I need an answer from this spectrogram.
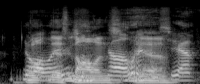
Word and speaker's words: New Orleans: New Orleans. Nolans. Nolans. And then you got WOON soccer. I know. I think we actually pronounce it wrong by saying Woonsocket.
